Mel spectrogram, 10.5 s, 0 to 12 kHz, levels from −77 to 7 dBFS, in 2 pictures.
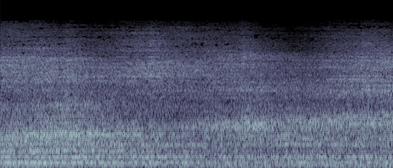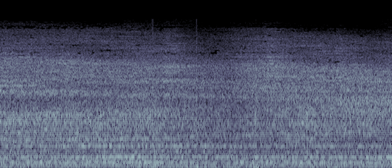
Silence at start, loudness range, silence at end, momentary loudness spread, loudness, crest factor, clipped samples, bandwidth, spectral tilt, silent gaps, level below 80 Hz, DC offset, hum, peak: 0 s; 2 LU; 0 s; 5 LU; -19 LUFS; 16 dB; under 0.1%; 8 kHz; -5.5 dB/octave; none; -32 dBFS; under 0.1%; none; -4 dBFS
